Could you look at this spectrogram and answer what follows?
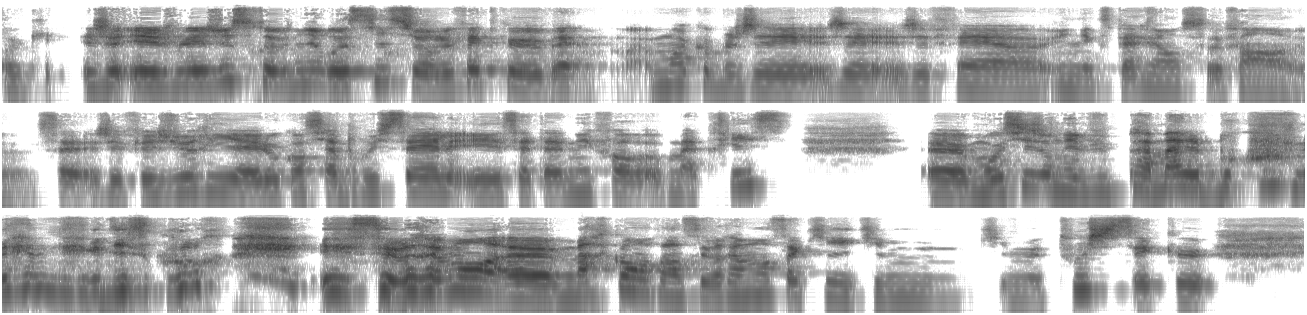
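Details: Adult woman speaking French; normal speech.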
